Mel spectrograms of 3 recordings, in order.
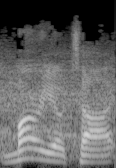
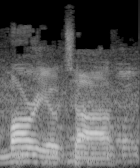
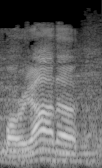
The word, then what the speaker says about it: Mariota: Thus the pronunciation, by the way. It's been said Mariota, Mariana. Mom called the athletic department about a week ago. She said, do me this favor. It's Mario and then Ta.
